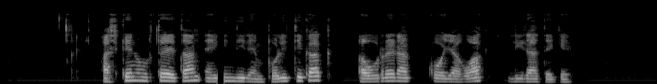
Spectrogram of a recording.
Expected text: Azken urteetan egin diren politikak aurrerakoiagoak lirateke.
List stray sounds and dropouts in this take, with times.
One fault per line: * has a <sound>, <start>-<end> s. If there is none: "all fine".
* has a dropout, 2.2-2.2 s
